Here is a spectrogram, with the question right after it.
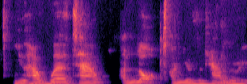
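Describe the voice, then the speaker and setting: Somewhat breathy, with a dark, mellow tone, a man speaks at a medium pitch and a moderate pace with fairly even intonation. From Thailand. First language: Thai. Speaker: public speaking lecturer. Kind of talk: lecture. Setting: video call. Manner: halting.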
